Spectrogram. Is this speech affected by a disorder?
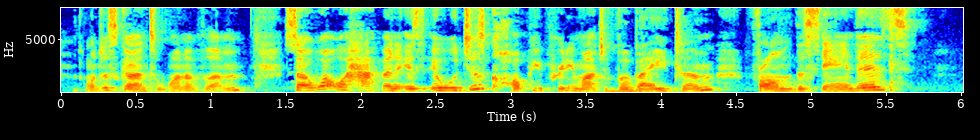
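No.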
